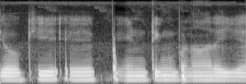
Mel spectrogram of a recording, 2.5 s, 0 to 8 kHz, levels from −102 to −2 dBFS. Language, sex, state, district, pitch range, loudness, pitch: Hindi, male, Uttar Pradesh, Shamli, 100-105 Hz, -16 LUFS, 100 Hz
